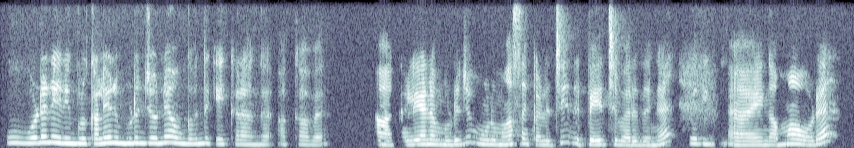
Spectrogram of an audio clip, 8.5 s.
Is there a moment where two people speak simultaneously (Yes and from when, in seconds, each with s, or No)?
No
